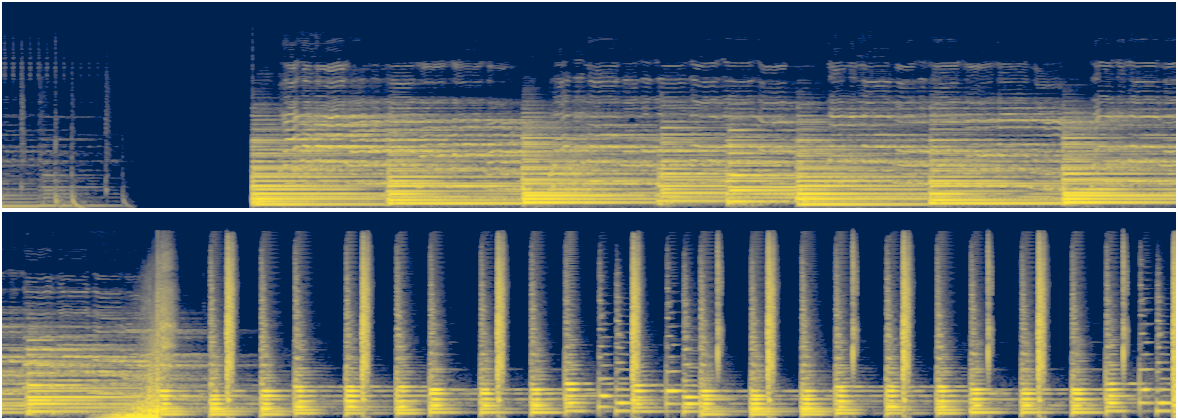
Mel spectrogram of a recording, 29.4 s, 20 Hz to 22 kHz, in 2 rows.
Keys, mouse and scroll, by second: 0.0-6.6 drag, 10.7 click, 19.0 click, 24.8 click, 28.0 click.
